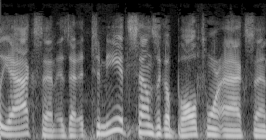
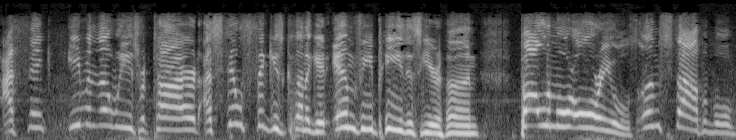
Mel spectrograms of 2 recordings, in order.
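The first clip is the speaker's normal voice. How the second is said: put-on Philadelphia accent, pitched very high; 10 semitones higher than usual. Joking with the others about the Orioles, in a put-on Philly-style accent. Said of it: "you're almost getting into like Philly boy, Philly boy Roy territory".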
